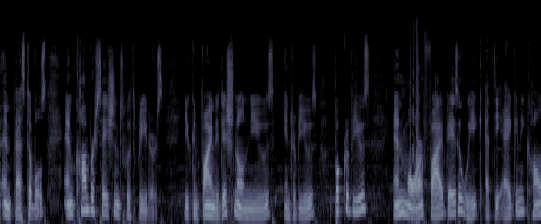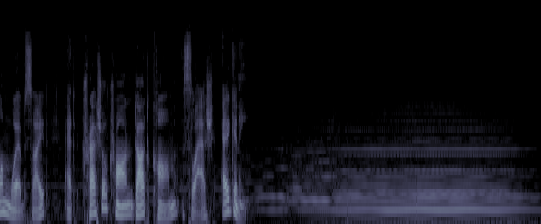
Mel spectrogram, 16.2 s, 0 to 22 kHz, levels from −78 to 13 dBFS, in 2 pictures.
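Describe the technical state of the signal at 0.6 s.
At 0.6 s the signal is intact, with no dropout, distortion or other fault to be heard at that moment.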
